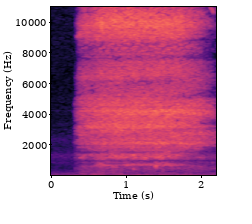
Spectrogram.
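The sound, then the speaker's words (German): A slow, steady breath is drawn in through the nose during a guided breathing exercise, a soft airy hiss that swells and then gently tapers over about two seconds, with no talking. “Nochmal einatmen durch die Nase.”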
